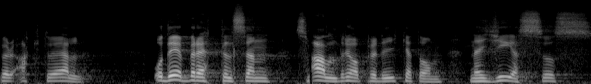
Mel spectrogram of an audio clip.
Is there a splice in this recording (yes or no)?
yes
